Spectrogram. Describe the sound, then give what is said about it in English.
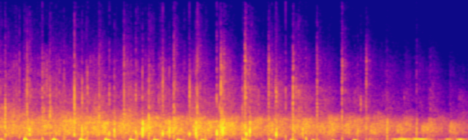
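A crowd applauds the panelists before audience questions: many hands clapping in a dense, continuous patter at a fairly loud level that holds throughout without thinning out. “But first, a round of applause for our panelists.”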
